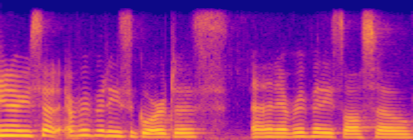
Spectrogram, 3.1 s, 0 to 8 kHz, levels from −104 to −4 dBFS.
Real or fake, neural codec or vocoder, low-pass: real; none; 7.2 kHz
